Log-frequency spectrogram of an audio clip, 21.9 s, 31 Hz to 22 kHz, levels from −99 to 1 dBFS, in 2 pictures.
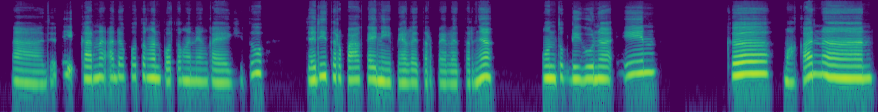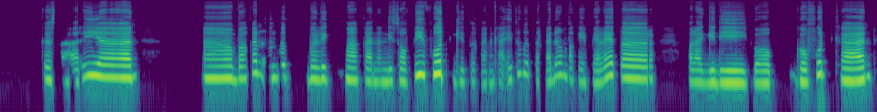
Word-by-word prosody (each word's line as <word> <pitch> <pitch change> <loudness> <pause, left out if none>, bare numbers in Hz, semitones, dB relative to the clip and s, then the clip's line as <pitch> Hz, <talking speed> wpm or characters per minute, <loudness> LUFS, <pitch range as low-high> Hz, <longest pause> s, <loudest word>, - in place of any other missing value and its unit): Nah 190 -2 -4 0.3
jadi 285 - -15 0.2
karena 225 +2 +1
ada 240 +1 -4
potongan-potongan 225 -5 -2
yang 190 0 -6
kayak 180 -1 -2
gitu, 205 +9 -11 0.7
jadi 210 +5 +3
terpakai 215 -2 -3
nih 190 -2 +3
paylater-paylater-nya 175 +2 -3 0.8
untuk 230 0 +5
digunain 225 +8 +2 1.0
ke 265 - +4 0.7
makanan, 230 - +4 0.6
keseharian, 235 +4 +2 0.9
eee, 230 0 +2 0.2
bahkan 225 +8 -3
untuk 230 +1 -6 0.3
beli 215 0 -1 0.3
makanan 195 -2 -5
di - - -4
Shopee 200 +9 +2
Food 300 +1 +6 0.2
gitu 185 -1 -14
kan 170 - -16
Kak, 175 - -15
itu 215 - -11 0.2
terkadang 200 +8 -8
pakai 200 -5 -12
paylater, 225 +2 0 0.5
apalagi 180 -2 -5
di - - 0 0.4
go 175 -1 -3 0.3
GoFood 200 +10 -1 0.2
kan, 200 +1 +4
215 Hz, 100 wpm, -23 LUFS, 185-240 Hz, 1.0 s, Food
